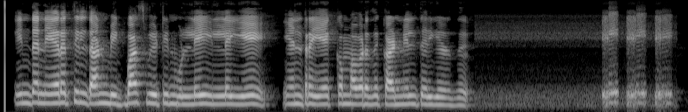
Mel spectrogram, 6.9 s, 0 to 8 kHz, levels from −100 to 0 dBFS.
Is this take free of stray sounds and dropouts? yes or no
no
